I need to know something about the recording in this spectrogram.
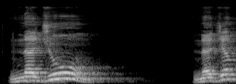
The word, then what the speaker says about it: نجوم: موجود ہے۔ جیسے نجم، نجوم، نجم ستارے کو کہتے ہیں، نجوم اس کی جمع ہے، عربی میں استعمال کرتے ہیں، نجم کی جمع نجوم۔ تو عربی میں نجوم اصل تلفظ نجومن، نجومن ہے، تو جو کہ عربی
